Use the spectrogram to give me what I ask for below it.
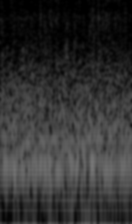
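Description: Steady rain falls outside a temple during a ritual on a cold day: a dense, even hiss of drops that runs unbroken throughout, with no voices.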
